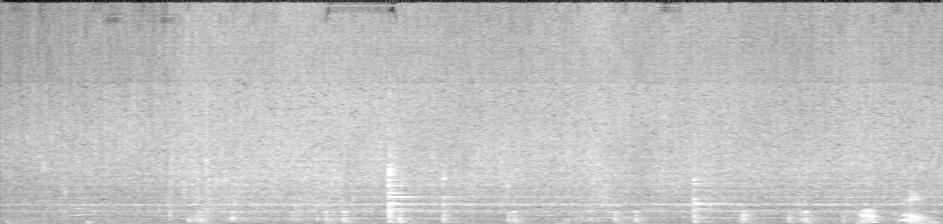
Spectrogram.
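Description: Sausage sizzling as it sautés in hot oil in a pan, stirred with a utensil that knocks against the pan a few times, the loudest knock about four seconds in.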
